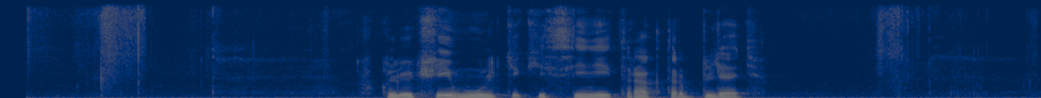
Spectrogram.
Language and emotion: Russian, neutral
